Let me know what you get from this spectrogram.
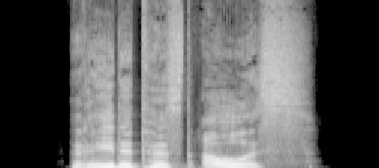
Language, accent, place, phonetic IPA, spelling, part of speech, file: German, Germany, Berlin, [ˌʁeːdətəst ˈaʊ̯s], redetest aus, verb, De-redetest aus.ogg
- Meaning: inflection of ausreden: 1. second-person singular preterite 2. second-person singular subjunctive II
